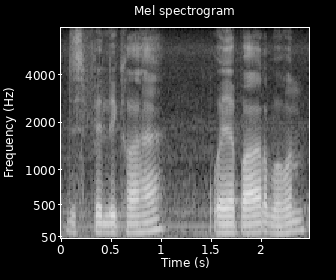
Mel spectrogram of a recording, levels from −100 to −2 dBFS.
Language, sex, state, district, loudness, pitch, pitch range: Hindi, male, Uttar Pradesh, Saharanpur, -18 LUFS, 115 Hz, 115-120 Hz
